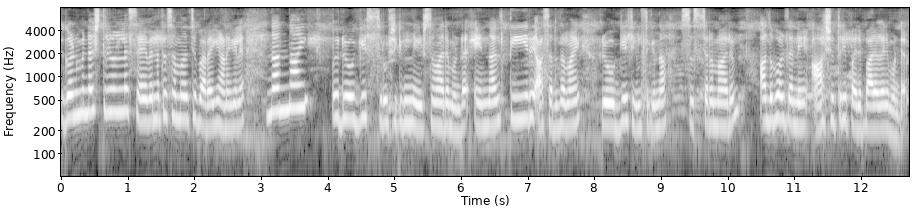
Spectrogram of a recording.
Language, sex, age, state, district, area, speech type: Malayalam, female, 18-30, Kerala, Kottayam, rural, spontaneous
